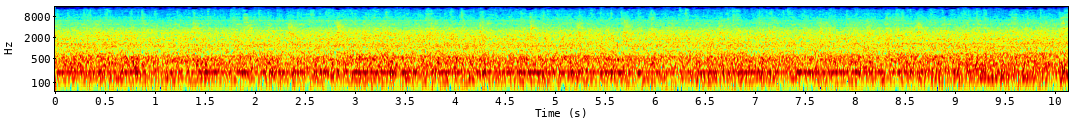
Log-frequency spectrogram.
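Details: Massey Ferguson 40 combine (possibly 1996), sat 3 years, fuel and electrics refreshed; steady low diesel drone with even rumble and constant hum, no knocks or misses, engine shaking the machine; normal running.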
